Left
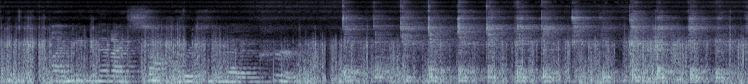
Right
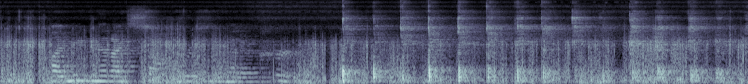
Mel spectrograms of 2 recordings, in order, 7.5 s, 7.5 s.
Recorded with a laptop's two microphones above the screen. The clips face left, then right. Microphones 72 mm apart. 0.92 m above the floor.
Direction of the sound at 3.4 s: 65° right (ahead or behind).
